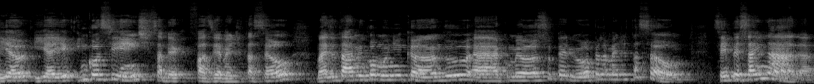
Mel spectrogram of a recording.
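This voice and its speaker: A man's voice is heard with audible room echo. Noticeable background noise is present too. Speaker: mentor and coach. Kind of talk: online lecture.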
